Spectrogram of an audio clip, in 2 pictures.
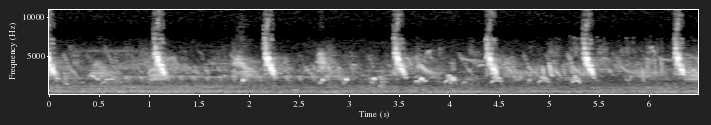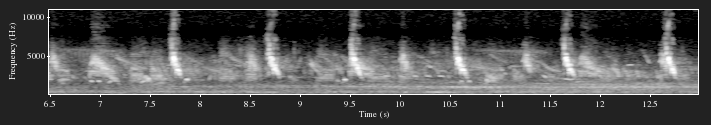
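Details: Eurasian tree sparrow in a bee-eater colony giving sharp, high chirps repeated roughly once a second in an even series, with a busy layer of softer chirping and a constant background hiss.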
